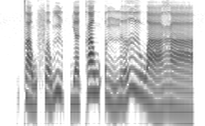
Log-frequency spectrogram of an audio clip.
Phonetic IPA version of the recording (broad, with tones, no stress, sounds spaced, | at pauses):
t̪ a˨˩˨ w f ə˨˩˦ w ŋ ə˨˩ k̚ j ɛ˨˩ k a˧ w ʔ ə˨˩ ŋ n ɨ˨˩˦ ə̯ ɣ ɨ˧ w aː˨˩˨ ɣ aː˨˩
